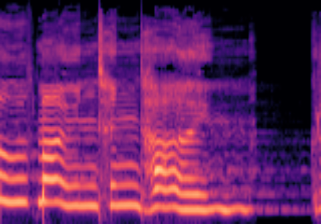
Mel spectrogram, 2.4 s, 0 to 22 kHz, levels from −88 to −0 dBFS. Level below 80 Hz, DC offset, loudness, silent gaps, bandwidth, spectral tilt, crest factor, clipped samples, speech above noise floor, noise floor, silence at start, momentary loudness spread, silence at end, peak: -68 dBFS; under 0.1%; -17 LUFS; none; 19.5 kHz; -1.5 dB/octave; 16 dB; under 0.1%; 24 dB; -42 dBFS; 0 s; 15 LU; 0 s; -2 dBFS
